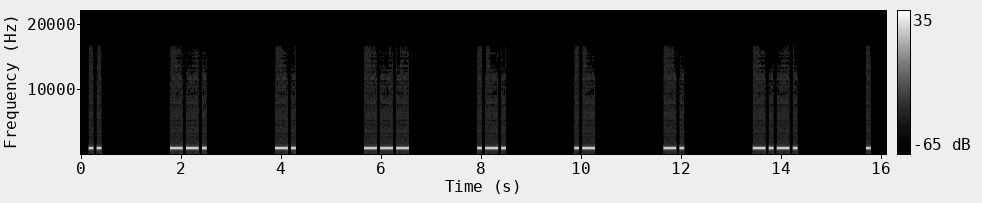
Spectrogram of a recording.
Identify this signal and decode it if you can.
Morse code, heard as a keyed tone, about 15 wpm, spaced as for 5 wpm, 1000 Hz. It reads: IGNORANCE
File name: qotdfiles / 5wpm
